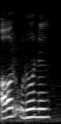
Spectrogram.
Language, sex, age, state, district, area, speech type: Urdu, male, 30-45, Uttar Pradesh, Lucknow, rural, spontaneous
